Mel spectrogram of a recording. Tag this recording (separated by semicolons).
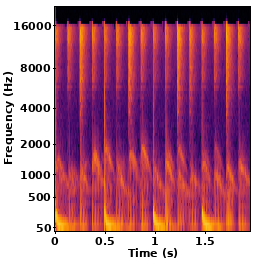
tb; loop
